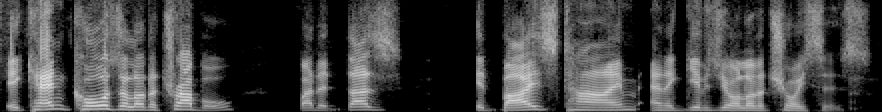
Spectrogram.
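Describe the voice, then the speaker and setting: A livestream host chats casually about what he would rather own, speaking bluntly, swearing freely and repeatedly checking in with "okay?". His voice sits high, smooth and resonant with a fairly bright tone and a measured pace. It's recorded close, with no room sound or echo.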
